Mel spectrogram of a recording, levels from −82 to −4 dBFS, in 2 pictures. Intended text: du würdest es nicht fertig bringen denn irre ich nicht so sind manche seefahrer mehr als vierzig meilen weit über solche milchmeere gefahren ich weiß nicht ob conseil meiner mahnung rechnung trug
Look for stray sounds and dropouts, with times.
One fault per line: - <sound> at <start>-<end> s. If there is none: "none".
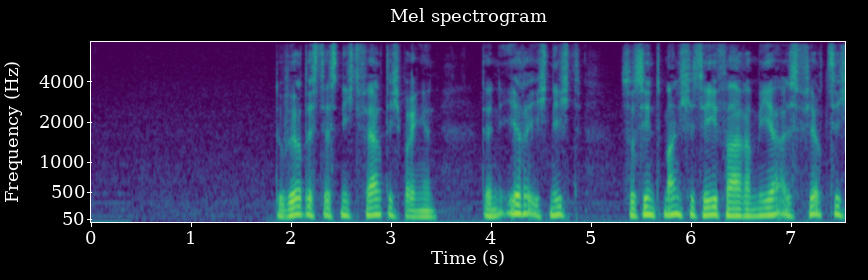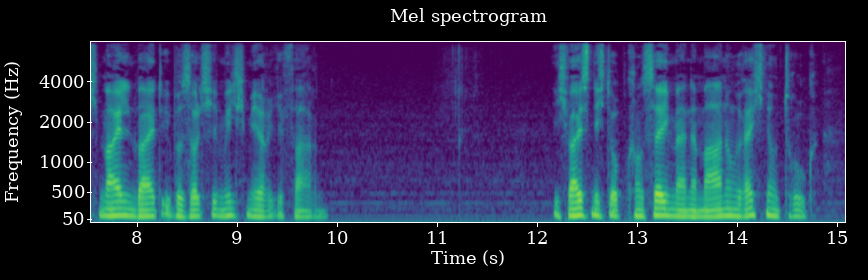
none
